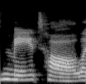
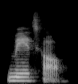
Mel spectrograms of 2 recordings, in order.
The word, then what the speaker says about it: Maytal: The name is Maytal, like the month of May and tall. Maytal.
